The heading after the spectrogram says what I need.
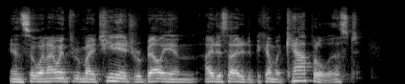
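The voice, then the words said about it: American accent. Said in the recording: “you hear my accent. I'm American”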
